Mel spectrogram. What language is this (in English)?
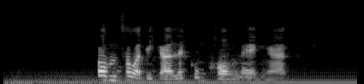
Thai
